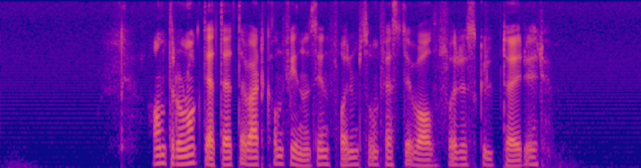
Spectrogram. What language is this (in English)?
Norwegian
